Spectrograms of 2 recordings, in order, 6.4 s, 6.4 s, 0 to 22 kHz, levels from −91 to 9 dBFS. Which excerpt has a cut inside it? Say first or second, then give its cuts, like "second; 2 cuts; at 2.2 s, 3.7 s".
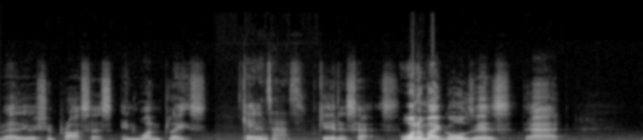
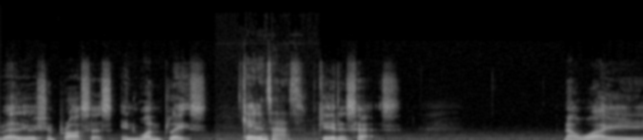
first; 1 cut; at 4.0 s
